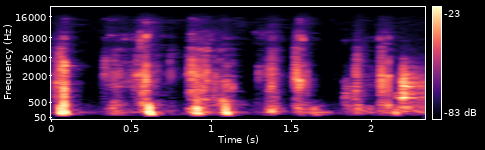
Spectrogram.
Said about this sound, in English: These look amazing, actually. I'm going to munch into them. Here we go.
